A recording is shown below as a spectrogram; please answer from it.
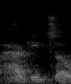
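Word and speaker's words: hagiazo: By the way, you have that little comma before the vowel in the Greek. You have what's called a rough breathing. You add an H in front of it. And you pronounce it hagizo, or you pronounce it with that rough breathing.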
